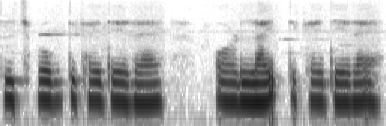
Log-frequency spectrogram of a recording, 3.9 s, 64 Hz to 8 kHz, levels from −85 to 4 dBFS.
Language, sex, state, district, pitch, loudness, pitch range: Hindi, female, Arunachal Pradesh, Longding, 170 Hz, -16 LUFS, 165-180 Hz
